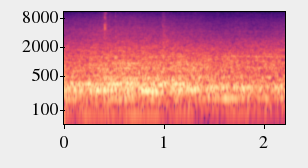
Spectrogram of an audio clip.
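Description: Steady background hum and hiss with no speech; its source is not shown.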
